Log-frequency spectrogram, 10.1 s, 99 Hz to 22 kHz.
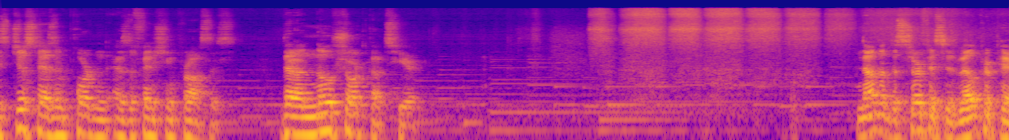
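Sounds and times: quiet guitar music: 0.0 - 10.0
sanding block on wood: 5.8 - 9.8.

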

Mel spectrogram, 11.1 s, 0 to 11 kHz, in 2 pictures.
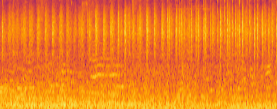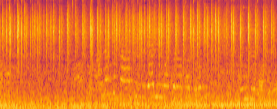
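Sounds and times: murmur of voices: 0.0 - 11.0
rapid even clicking: 0.0 - 11.0.

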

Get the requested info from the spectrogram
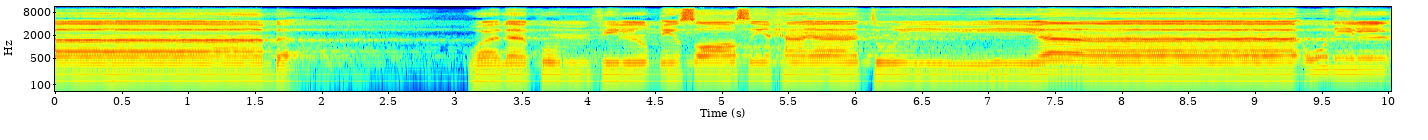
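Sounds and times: man reciting a long note: 0.0 - 10.0.

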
